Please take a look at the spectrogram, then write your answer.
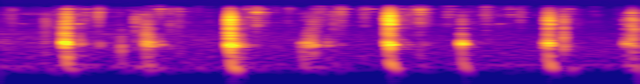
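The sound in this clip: Horses' hooves clop as four riders ride away on horseback, a steady series of evenly spaced, sharp knocks of moderate loudness heard alone without voices.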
